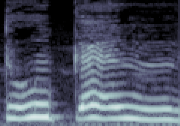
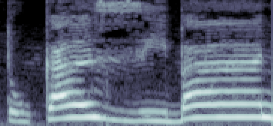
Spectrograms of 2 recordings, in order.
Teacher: Jangan tarik. Zal tu jangan ditarik ya. Lembut saja.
